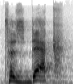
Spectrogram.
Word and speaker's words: Tzedek: Tzedek is how it would be pronounced, and it means righteousness.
